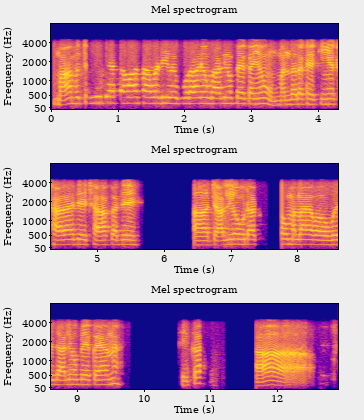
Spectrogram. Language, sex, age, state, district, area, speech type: Sindhi, male, 45-60, Gujarat, Kutch, urban, conversation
